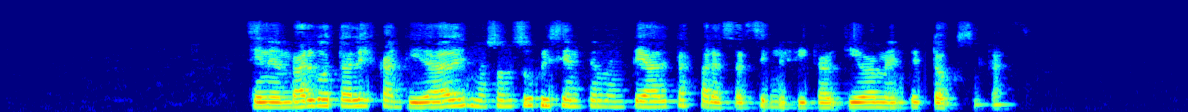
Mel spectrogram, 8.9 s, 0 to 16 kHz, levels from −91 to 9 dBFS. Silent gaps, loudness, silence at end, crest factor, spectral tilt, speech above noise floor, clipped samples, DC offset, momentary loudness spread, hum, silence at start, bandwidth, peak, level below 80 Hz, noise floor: none; -25 LUFS; 1.35 s; 16 dB; -7 dB/octave; 60 dB; under 0.1%; under 0.1%; 9 LU; none; 1.9 s; 7.6 kHz; -10 dBFS; -68 dBFS; -85 dBFS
